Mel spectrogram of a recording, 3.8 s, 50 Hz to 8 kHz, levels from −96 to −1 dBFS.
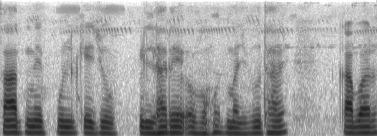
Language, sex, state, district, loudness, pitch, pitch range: Chhattisgarhi, male, Chhattisgarh, Rajnandgaon, -19 LUFS, 130 Hz, 120-130 Hz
